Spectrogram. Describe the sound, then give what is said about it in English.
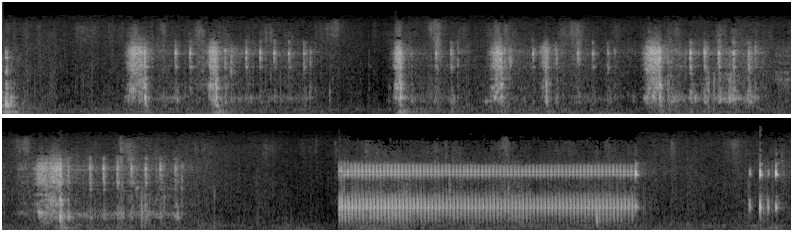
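A rotary telephone on a desk is dialed in several quick bursts of ratcheting clicks, clear and crisp, followed by a steady electronic ringing tone lasting a couple of seconds. No one speaks. “Oh, if you want to use a phone, you may use mine right there on the desk.”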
